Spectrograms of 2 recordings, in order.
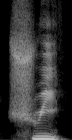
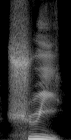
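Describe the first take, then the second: Both takes have the same delivery.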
